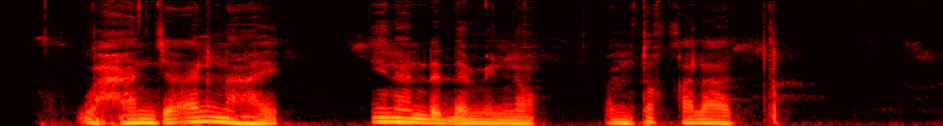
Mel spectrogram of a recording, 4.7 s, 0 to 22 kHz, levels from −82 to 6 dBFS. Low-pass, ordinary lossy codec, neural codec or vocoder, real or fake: none; none; none; real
